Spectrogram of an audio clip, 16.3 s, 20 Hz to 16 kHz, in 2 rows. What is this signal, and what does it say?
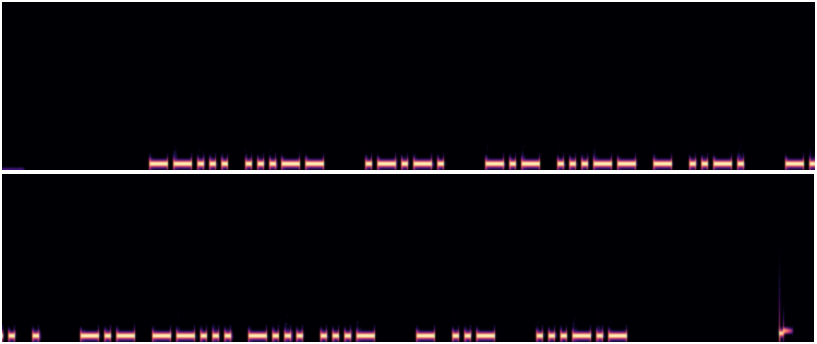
Morse code, heard as a keyed tone, about 21 wpm, 700 Hz. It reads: 73 <AR> K3TF DE K7BV TU <SK>
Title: Practice QSO - Exchange 4 - Ending - 20wpm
